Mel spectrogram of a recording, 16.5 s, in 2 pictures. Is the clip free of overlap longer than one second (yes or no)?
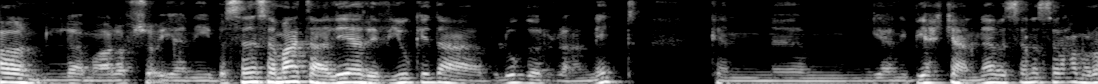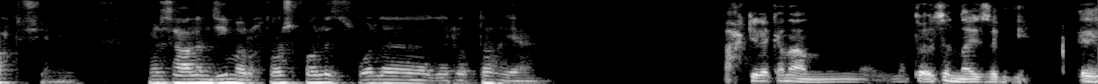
yes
